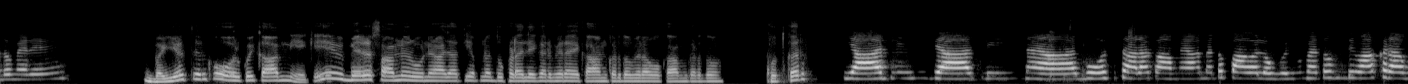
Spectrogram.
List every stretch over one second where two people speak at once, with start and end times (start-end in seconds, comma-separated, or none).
none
